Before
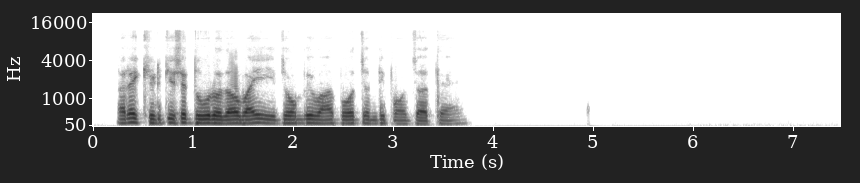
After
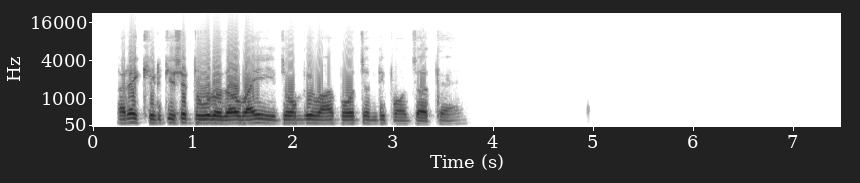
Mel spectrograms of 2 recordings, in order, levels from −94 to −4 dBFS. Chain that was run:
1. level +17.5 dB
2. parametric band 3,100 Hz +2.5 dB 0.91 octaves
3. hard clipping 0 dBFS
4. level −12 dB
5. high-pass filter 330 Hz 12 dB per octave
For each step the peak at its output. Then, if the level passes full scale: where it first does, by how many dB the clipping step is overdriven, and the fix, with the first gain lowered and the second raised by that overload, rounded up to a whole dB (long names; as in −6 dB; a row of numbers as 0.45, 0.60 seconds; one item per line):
+7.5, +7.5, 0.0, −12.0, −9.0 dBFS
step 1, 7.5 dB
step 1 +9.5 dB, step 4 −4 dB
